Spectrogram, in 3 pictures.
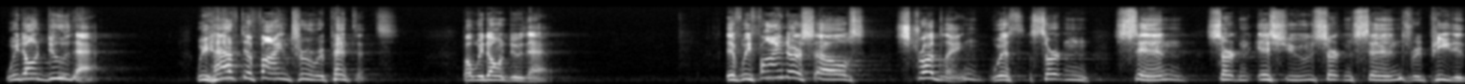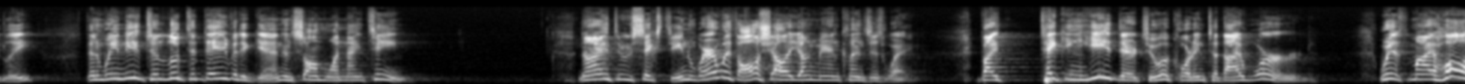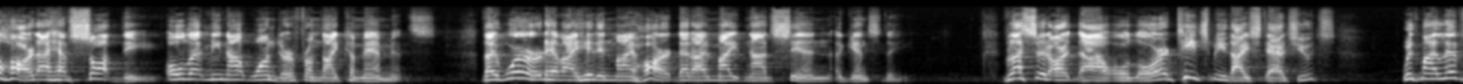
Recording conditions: large echoing room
